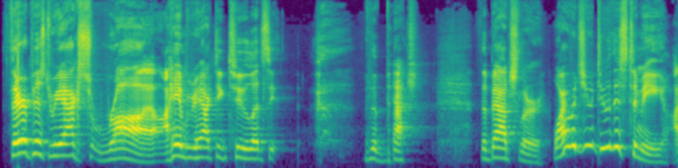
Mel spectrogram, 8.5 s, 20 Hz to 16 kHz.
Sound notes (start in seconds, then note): 4.0 laughing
